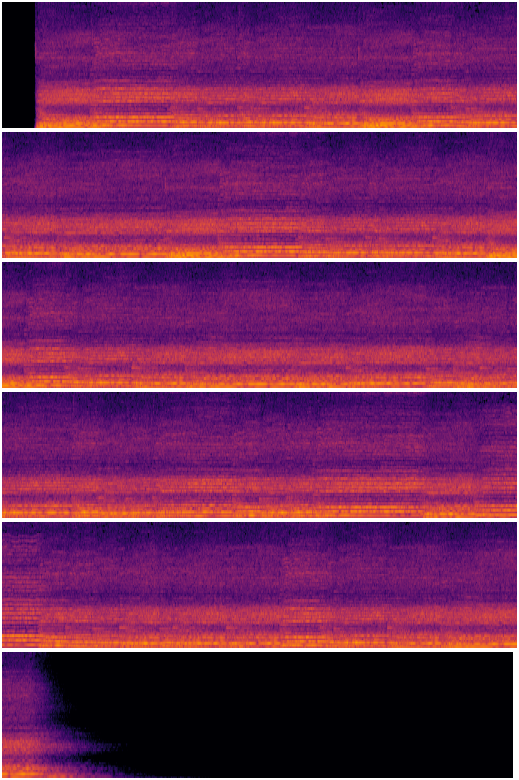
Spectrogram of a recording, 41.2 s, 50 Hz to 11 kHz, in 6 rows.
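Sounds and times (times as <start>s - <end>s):
first tenor singing in a male choir: 0.5s - 35.3s.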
